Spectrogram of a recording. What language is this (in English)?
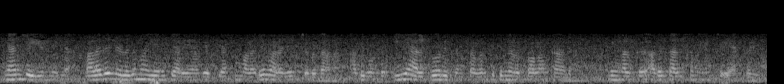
Malayalam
